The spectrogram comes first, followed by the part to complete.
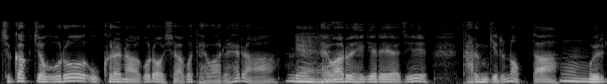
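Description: No technical faults can be heard anywhere in the recording; the signal stays steady and intact throughout.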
